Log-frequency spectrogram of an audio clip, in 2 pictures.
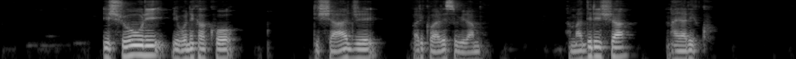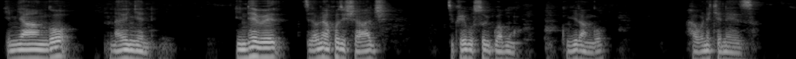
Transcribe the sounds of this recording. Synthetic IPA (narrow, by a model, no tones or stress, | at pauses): iʃuɾiɾiβo̞ne̞kakʰo̞ | ɾiʃaːd͡ʒe̞ | βaɾikoβaɾaɾisuβiɾamŋo | amadiɾiʃa | n̥hajaɾikʰo̥ | imɲaːŋɡo̞ | najoɲe̞ne | in̥e̞βe̞ | z̥iɾaβo̞ne̞kako̞ziʃaːd͡ʒe̥ | z̥ikwijeɡusuβiɡwamŋo | kuɡiɾaŋɡo̞ | haβo̞ne̞kʰe̞ne̞ːza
